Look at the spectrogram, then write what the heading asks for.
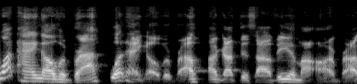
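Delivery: fake British party-boy accent. Repeating the British people's quoted lines, this time in a put-on British accent. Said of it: "so I should have gave them a British accent".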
